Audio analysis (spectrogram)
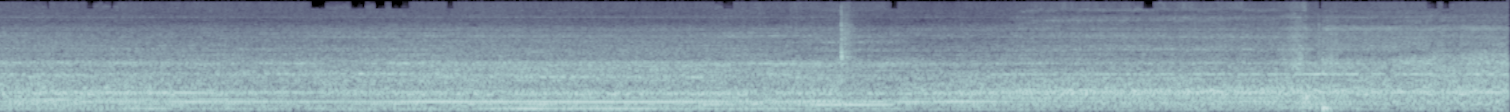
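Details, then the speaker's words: Fantom Thunder vacuum expected to run poorly: smooth, steady motor hum with a constant tone, no grinding or fluttering; runs healthily. "Wow. Okay. For some reason, I thought that was going to sound way worse than it did than it than it does."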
